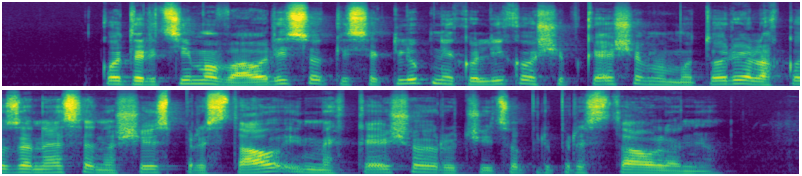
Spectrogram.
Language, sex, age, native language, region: Slovenian, male, 30-49, Slovenian, Drava region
